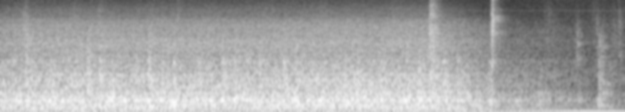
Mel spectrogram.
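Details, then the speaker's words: Old squirrel cage blower running just after its worn belt was replaced, belt possibly a little too tight: a steady airy rush that is much quieter, with only a light, even rattle from the cage. Normal running. "as you can hear it's a lot quieter a little bit of rattle to the blower it's softer it ain't"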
